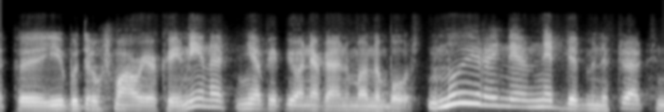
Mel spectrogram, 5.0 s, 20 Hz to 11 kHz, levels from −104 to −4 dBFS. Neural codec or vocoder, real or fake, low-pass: codec, 16 kHz, 0.5 kbps, X-Codec, HuBERT features, trained on LibriSpeech; fake; 7.2 kHz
